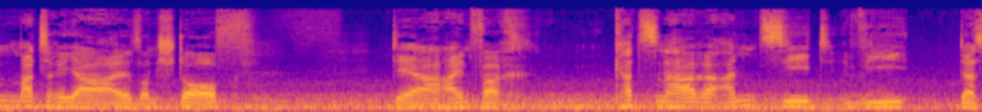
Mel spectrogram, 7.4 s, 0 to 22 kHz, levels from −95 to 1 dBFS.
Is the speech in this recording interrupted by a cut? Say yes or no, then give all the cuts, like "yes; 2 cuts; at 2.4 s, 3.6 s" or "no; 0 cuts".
yes; 1 cut; at 3.3 s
